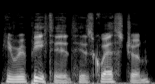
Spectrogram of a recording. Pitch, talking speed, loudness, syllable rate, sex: 110 Hz, 155 wpm, -17 LUFS, 4.8 syllables/s, male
